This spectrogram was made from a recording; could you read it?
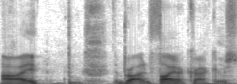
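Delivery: whispered, hushed, breathy, fighting off tears. Retelling a boy confessing to the teacher in front of everyone, imitating him holding back tears. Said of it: "he's like trying not to cry".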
